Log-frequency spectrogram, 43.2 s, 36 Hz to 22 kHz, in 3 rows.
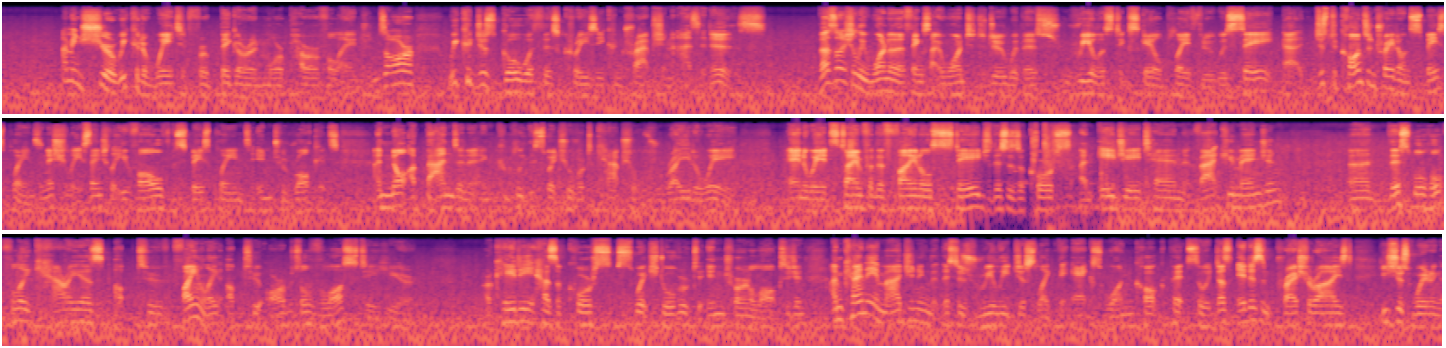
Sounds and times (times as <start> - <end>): Speech: 0.6 - 7.6, 8.2 - 27.3, 27.9 - 33.0, 33.7 - 43.2.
